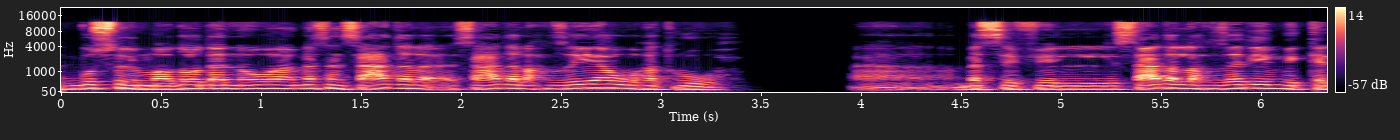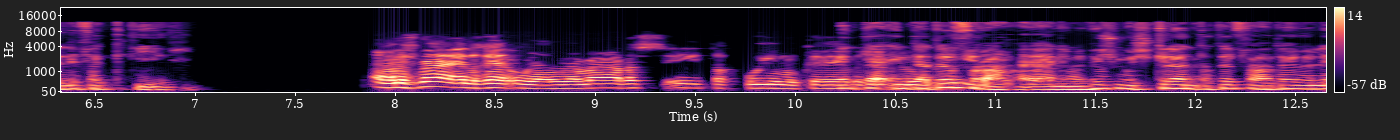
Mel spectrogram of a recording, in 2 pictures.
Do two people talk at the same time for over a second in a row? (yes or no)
yes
